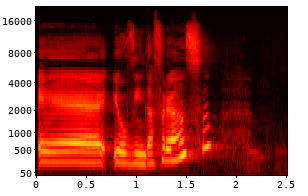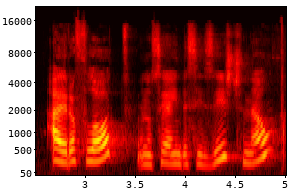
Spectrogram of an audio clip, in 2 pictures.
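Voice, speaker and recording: A woman speaks in a fairly high voice. Her intonation is lively. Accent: Russian. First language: Russian (speaking Portuguese). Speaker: dancer and TV/radio presenter. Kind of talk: interview.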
